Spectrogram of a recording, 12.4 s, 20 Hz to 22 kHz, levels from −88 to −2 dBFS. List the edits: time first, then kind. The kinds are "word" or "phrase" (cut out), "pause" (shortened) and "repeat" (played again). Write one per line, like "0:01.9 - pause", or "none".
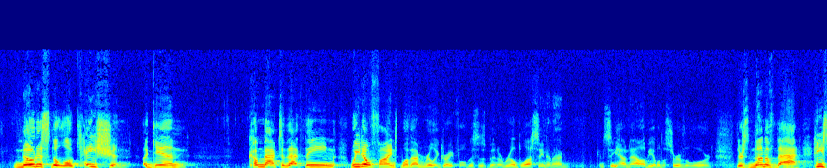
0:05.9 - word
